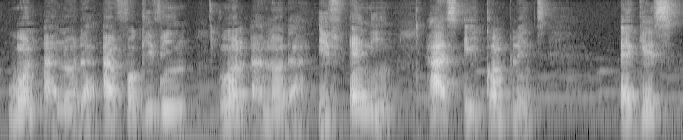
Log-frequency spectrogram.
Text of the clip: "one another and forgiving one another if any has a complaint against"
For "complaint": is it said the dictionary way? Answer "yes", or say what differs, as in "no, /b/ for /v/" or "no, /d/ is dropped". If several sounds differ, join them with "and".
yes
